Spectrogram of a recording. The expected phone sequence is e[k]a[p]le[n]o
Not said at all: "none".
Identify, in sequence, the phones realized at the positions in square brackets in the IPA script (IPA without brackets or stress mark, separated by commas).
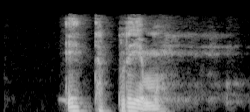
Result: t, p, m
